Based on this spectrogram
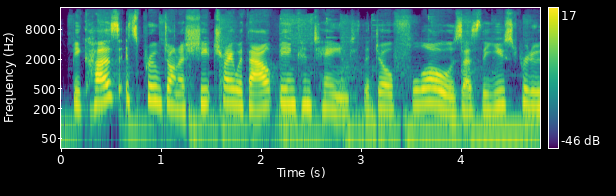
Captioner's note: none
